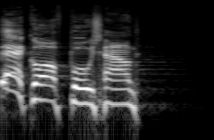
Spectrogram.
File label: taunt directed; cupid; bacchus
